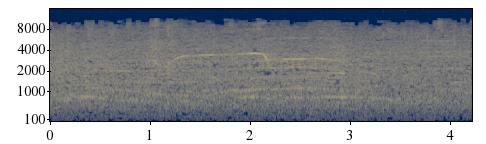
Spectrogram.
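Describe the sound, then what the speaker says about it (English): A baseball crowd at a Texas Rangers game in 2010 boos Alex Rodriguez, a steady loud wash of jeers and crowd noise from a packed stadium, continuous throughout with no clear pauses. "a man that a lot of people love to boo"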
